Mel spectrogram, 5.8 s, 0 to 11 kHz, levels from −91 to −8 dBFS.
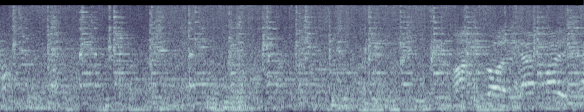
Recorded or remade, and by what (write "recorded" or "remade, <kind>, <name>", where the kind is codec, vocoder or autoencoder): recorded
